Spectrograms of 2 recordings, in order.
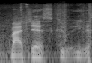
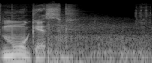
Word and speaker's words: Magisk: Listen, you what what was that ridiculous pronunciation you told me about magisk saying it was Morgisk?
